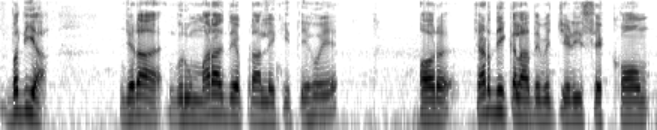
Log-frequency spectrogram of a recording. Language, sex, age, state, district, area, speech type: Punjabi, male, 60+, Punjab, Rupnagar, rural, spontaneous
